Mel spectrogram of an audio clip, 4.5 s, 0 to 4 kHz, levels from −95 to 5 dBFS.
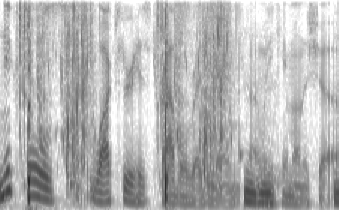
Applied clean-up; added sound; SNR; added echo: none; Water / Splash, splatter; -3 dB; none.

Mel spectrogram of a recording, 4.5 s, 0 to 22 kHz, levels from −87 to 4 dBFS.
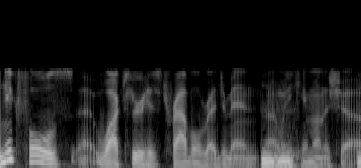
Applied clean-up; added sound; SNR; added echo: none; none; none; none.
